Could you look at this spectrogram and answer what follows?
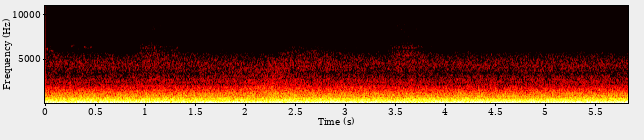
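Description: Steady low road and tyre rumble of a BMW i4 M50, an electric car, driving along; there is no engine note.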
